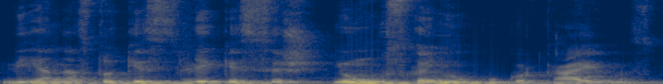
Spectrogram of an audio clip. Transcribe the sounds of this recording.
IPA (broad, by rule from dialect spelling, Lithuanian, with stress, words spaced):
ˈʋʲiɛnɐs toːˈkʲɪs ˈlʲɪkʲɪs ɪʃ jɛʊ ˈmuːs kɐˈnʲuːkuː kʊr ˈkɐɪmɐs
